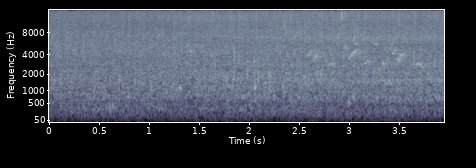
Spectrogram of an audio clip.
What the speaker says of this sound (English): What is this that we're looking at here? A creek.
